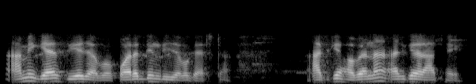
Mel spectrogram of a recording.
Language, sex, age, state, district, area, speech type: Bengali, male, 30-45, West Bengal, Paschim Bardhaman, urban, conversation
